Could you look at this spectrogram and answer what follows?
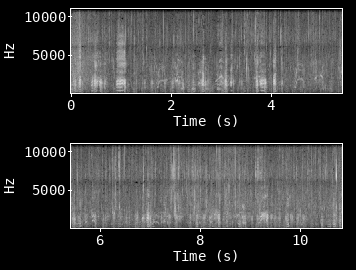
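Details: Ducks gathered at a creek, a noisy crowd of overlapping nasal quacks, some louder bursts standing out over continuous chatter.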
